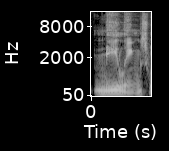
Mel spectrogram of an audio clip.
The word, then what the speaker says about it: Myling: And then if you go to Scandinavian lore, there's some mythology there regarding something called the Meelings, which maybe you've heard of, spelled M-Y, like Myling, but Meeling, I guess pronounced Meelings.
